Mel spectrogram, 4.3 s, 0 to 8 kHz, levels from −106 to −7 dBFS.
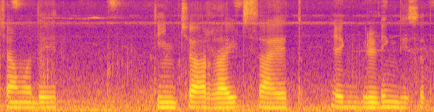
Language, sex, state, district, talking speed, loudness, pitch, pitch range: Marathi, male, Maharashtra, Pune, 140 wpm, -17 LUFS, 135 Hz, 130-135 Hz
